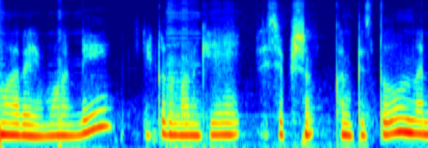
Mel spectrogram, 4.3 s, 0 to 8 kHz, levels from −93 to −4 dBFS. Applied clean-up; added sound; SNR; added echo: neural separator model SepFormer DNS4.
